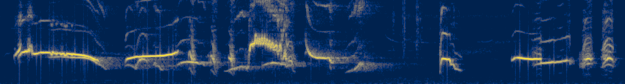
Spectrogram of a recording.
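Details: Oriental magpie-robin, a female used to draw a male into excited full song: loud, clear whistled phrases with sliding high notes and quick buzzy trills, broken by short pauses.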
